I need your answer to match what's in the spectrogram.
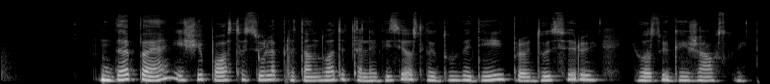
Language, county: Lithuanian, Klaipėda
